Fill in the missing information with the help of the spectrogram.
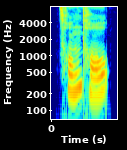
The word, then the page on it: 从头: cóng tóu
